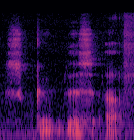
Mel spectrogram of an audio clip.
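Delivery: hushed, breathy guidance; whispered instruction. Real, not acted. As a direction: whisper so as not to distract. Quietly guiding student's stroke.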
